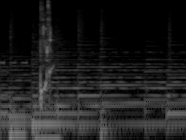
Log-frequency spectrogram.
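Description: A single short cartoon water 'plop' effect, a quick rising bloop, about half a second in as the rubber duck goes into the water, over quiet steady background music.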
